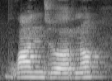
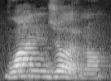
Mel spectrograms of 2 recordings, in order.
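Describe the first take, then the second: Both takes have the same delivery.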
